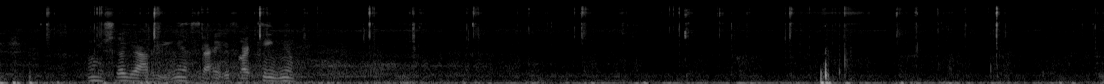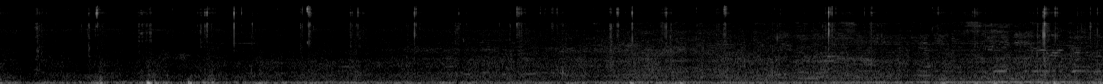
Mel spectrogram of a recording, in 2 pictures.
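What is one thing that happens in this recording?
Footsteps tap on a concrete sidewalk at a steady walking pace.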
